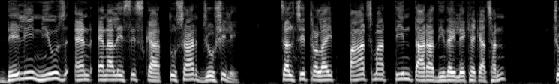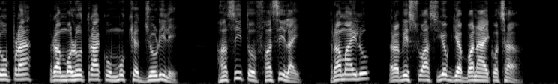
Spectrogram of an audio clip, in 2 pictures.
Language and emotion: Nepali, neutral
